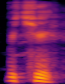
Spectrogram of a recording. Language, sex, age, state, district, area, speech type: Punjabi, male, 45-60, Punjab, Tarn Taran, rural, read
